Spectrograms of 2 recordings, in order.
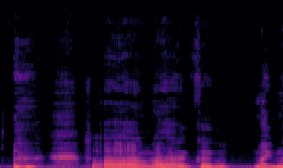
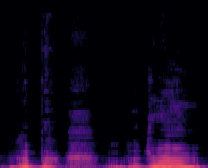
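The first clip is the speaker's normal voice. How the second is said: normal talking voice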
